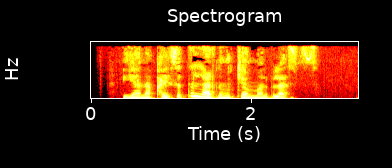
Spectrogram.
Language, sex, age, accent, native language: Uzbek, female, 18-24, Toshkent shahri, Uzbek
